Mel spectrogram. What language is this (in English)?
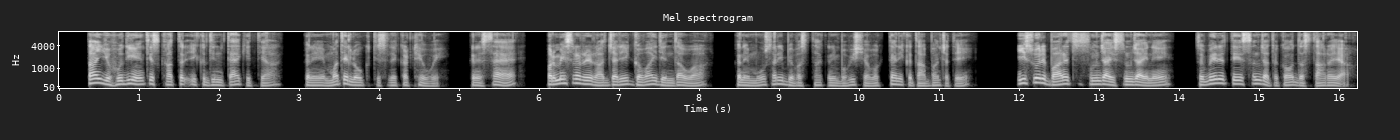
Bilaspuri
